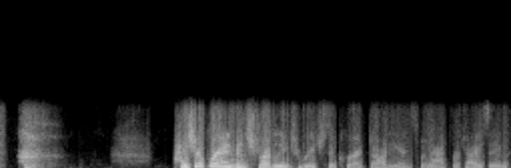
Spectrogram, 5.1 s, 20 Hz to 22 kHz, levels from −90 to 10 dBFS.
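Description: From start to end the speech carries buffer tearing: the writer and reader of the playback ring buffer have slipped so that they cross inside every period, leaving around 15 percent of each buffer filled with audio from about 20 ms earlier, joined hard at both edges. The result is a continuous robotic buzz at 93.8 Hz, which fits a 512-sample buffer, present only while there is signal. On a waveform, regular discontinuities repeat every period; a spectrogram shows vertical lines at that spacing with harmonics of 93.8 Hz.

Also throughout is Opus voice compression, plainly audible. The sound points to the SILK linear-prediction coder running in wideband at a low rate, around 12 kbps, with 20 ms frames and coarsely coded excitation, so the speech comes out muffled, hoarse and somewhat robotic. A spectrogram shows a hard ceiling with nothing above 8.7 kHz, and smeared, blocky detail in the harmonics that changes at frame boundaries.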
